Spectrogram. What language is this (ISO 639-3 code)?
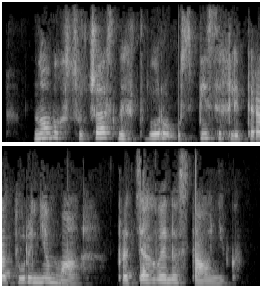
bel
